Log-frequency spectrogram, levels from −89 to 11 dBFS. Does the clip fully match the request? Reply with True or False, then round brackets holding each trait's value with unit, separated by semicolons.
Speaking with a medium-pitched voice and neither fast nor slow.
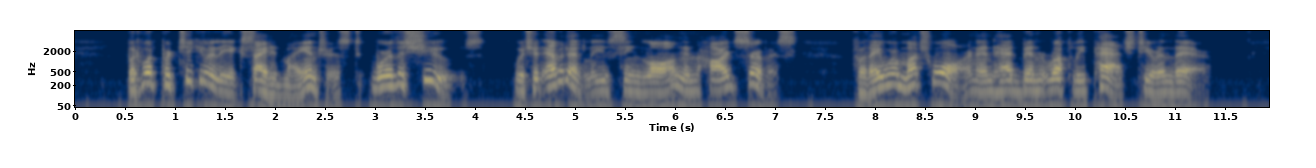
True (155 Hz; 150 wpm)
